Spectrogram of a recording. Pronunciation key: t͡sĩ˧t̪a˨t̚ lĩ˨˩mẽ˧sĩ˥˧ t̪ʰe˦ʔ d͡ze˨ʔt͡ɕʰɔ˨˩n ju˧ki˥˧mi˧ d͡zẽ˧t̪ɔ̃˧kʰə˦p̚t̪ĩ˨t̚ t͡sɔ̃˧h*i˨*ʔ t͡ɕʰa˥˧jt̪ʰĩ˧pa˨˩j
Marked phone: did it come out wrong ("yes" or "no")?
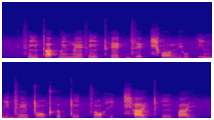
no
